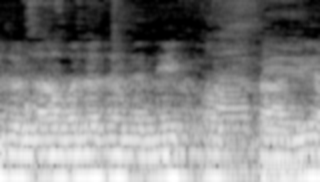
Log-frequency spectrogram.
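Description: A man's voice leading a dua (Islamic supplication) in Urdu, recited continuously in a chant-like cadence.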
